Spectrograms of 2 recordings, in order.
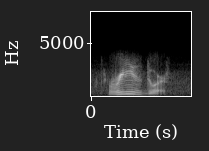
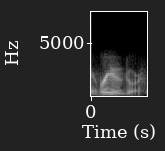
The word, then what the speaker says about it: Reisdorf: Reisdorf. Okay, Reisdorf.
